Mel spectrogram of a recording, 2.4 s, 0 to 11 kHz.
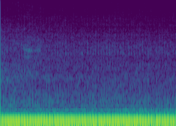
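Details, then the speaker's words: Barn-find BMW E21 on old bad gas, clutch not working, idling after being driven hard around the lot: deep, smooth, even idle with no stumble, miss or knock; strong, healthy engine. "Listen to that, it's fucking idling. We just had it ripping around."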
